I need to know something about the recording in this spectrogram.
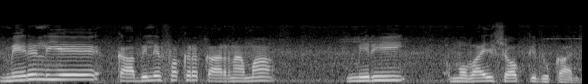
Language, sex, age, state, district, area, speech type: Urdu, male, 30-45, Maharashtra, Nashik, urban, spontaneous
